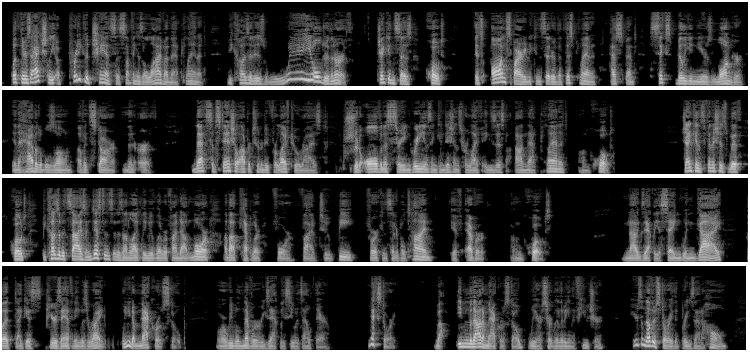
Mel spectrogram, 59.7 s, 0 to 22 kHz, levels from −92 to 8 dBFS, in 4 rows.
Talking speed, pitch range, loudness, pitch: 145 wpm, 95-140 Hz, -23 LUFS, 110 Hz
